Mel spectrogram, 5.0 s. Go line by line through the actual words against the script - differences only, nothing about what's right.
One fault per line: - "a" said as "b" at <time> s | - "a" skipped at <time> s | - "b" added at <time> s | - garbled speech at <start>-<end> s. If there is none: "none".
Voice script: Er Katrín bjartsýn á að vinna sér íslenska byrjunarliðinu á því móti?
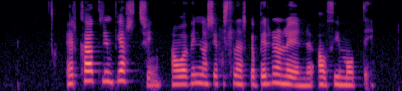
none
